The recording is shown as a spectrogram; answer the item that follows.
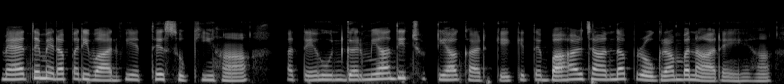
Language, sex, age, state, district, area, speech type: Punjabi, female, 18-30, Punjab, Pathankot, urban, spontaneous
